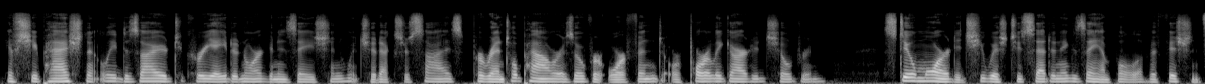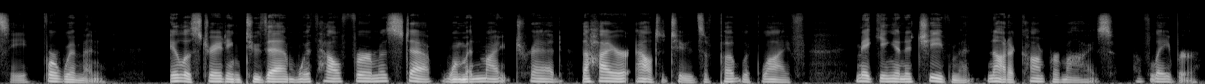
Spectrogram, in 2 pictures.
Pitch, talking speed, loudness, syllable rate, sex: 125 Hz, 140 wpm, -19 LUFS, 4.7 syllables/s, female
